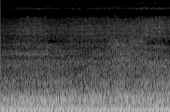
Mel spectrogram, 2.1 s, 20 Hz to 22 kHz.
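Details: Cummins 4BT four-cylinder marine diesel generator on a 94' Broward yacht, after replacing fouled injectors that caused smoke, smell and water sheen; now clean. Steady low diesel drone with an even beat, no misses or knocks; normal running.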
